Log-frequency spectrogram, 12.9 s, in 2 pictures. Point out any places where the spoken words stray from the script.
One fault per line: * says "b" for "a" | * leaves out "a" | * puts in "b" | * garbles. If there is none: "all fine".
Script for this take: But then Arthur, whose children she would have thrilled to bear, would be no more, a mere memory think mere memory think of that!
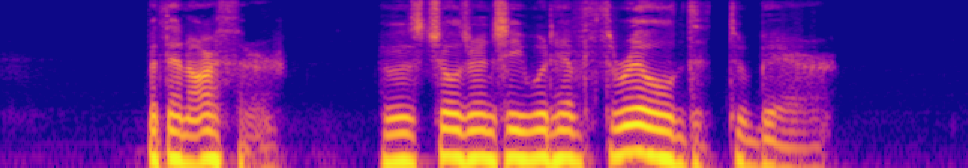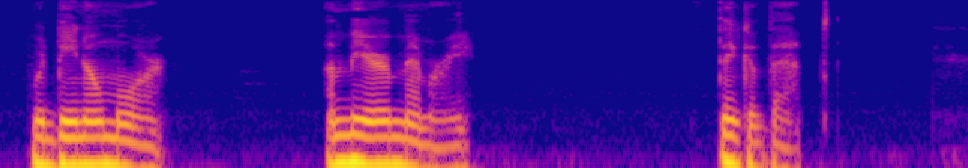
* leaves out "mere memory think"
